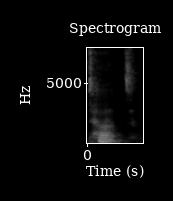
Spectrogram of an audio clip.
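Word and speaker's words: twt: So, coming back to Twit, the hieroglyph for image, likeness, statue is twit or Pronounced tut, as in Tutankhamun, which means living image of Amun.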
